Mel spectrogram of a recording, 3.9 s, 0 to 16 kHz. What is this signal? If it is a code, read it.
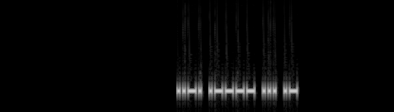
Morse code, heard as a keyed tone, about 46 wpm, 700 Hz. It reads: F1SA
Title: DXCC-100 Call Signs - 4 Characters - 45wpm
